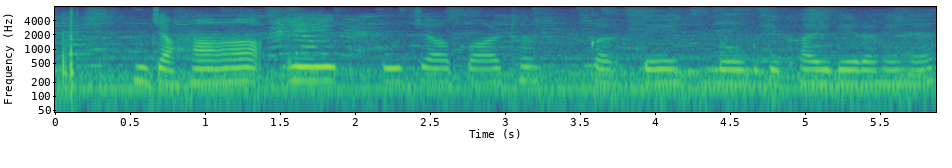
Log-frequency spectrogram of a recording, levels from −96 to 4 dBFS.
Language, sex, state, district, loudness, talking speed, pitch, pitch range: Hindi, female, Haryana, Charkhi Dadri, -21 LUFS, 100 wpm, 185 Hz, 180-195 Hz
